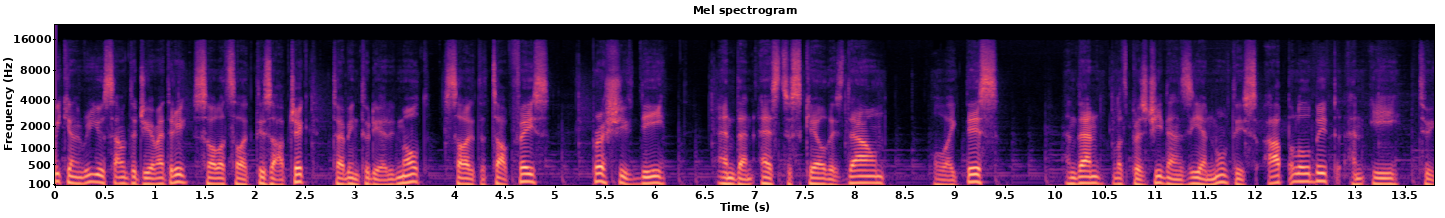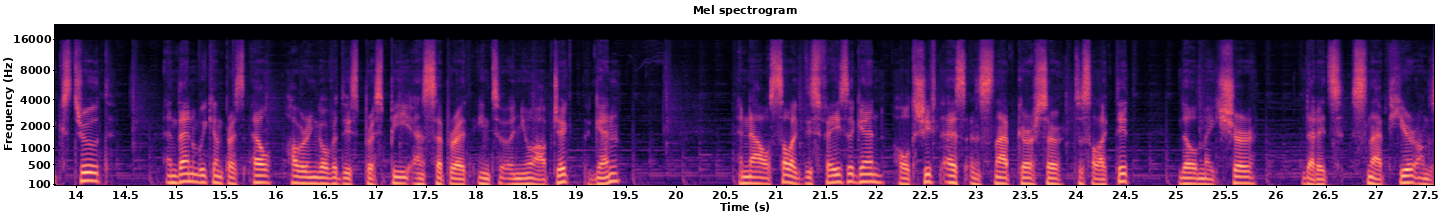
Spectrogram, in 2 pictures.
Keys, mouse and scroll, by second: 1.1 click, 2.4 Tab, 3.7 click, 5.8 shift+d, 6.9 s, 9.9 middle click, 9.9 click, 10.6 g, 10.7 z, 12.6 click, 13.1 e, 15.4 l, 16.6 p, 20.8 click, 22.2 shift+s, 24.1-25.3 middle drag.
